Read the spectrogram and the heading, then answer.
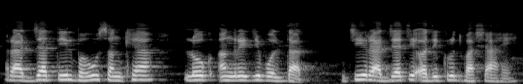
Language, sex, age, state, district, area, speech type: Marathi, female, 60+, Maharashtra, Thane, rural, read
